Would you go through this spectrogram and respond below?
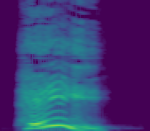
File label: bonjour, voix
